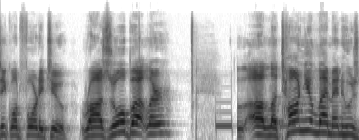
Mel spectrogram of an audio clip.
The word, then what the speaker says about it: Rasul: eddie griffin and uh rasul butler you always call him rashwell butler oh yeah wait help me out how do you pronounce his first name right it's roxul rasul okay my bad that that's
